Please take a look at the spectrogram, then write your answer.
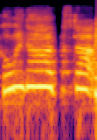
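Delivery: mock overwhelmed shout; overwhelmed cry. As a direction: beg it to stop. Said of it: "being like".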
